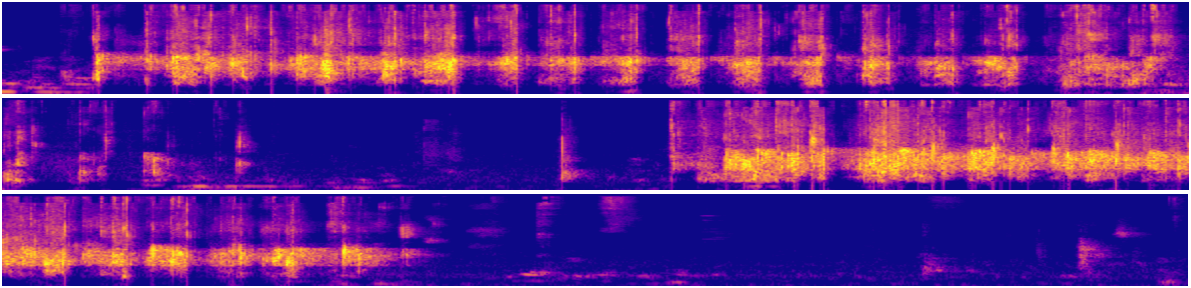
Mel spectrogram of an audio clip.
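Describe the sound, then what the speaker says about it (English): Two bursts of audience applause break out at a leadership event with the ICAI President and Vice President, with a hush between them and quieter scattered sounds afterward. "Warm round of applause, please."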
